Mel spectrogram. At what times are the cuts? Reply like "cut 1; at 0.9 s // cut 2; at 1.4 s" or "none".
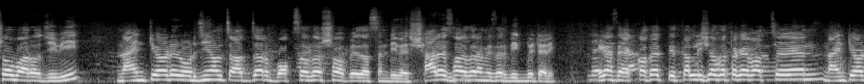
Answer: none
